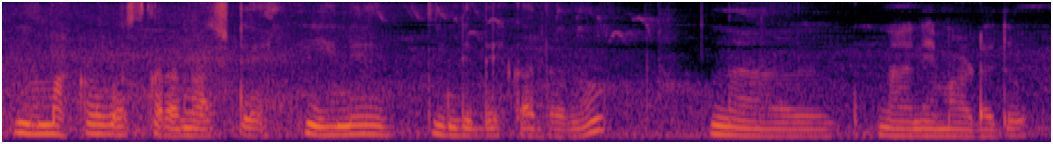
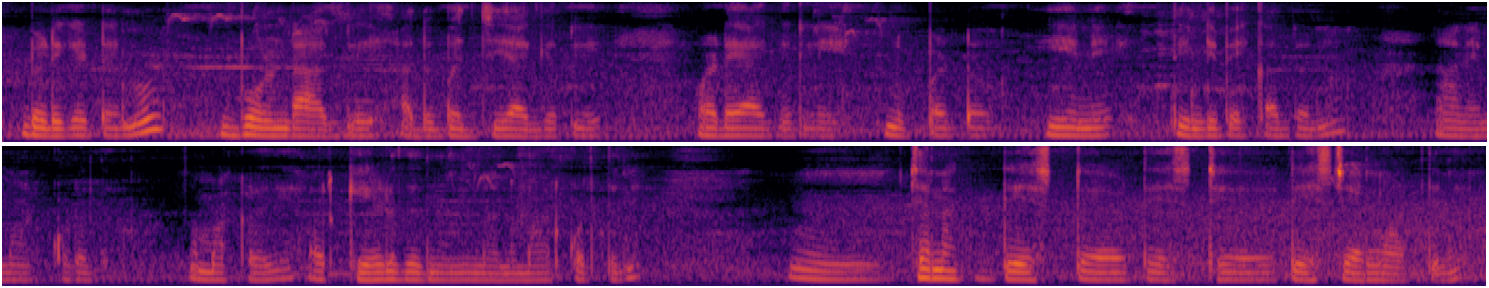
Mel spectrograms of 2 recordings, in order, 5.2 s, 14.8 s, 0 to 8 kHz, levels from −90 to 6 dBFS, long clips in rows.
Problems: background sounds at intervals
